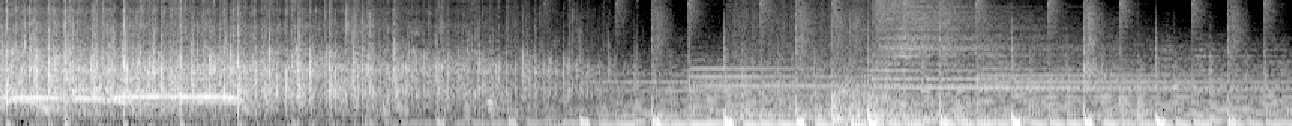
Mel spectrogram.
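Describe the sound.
Audience applause for a guest: loud, steady clapping from a crowd that continues for several seconds and eases slightly toward the end.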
